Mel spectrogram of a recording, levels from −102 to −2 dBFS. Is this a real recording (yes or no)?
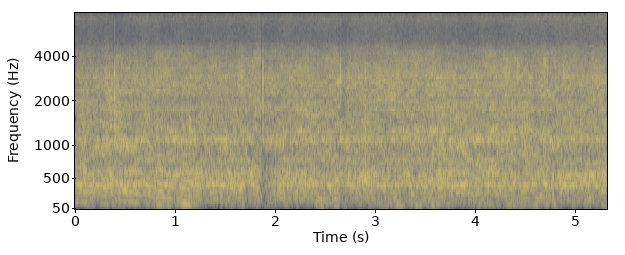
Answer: no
